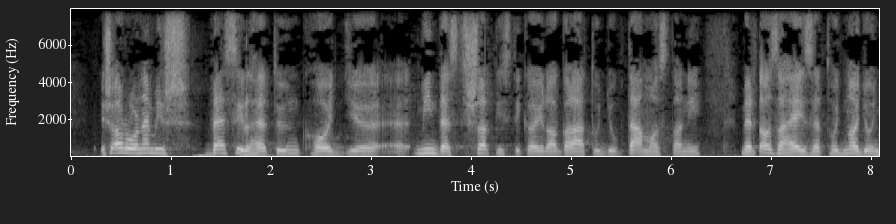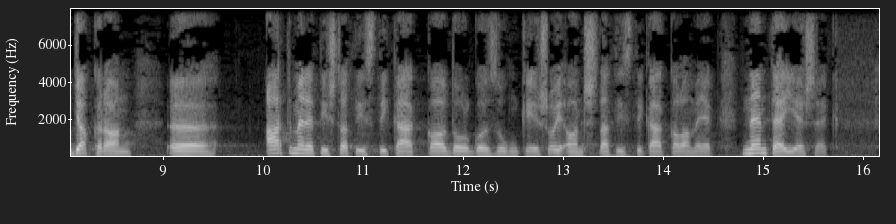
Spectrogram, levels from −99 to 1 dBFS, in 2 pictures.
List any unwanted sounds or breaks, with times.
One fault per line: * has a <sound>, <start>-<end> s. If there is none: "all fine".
all fine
